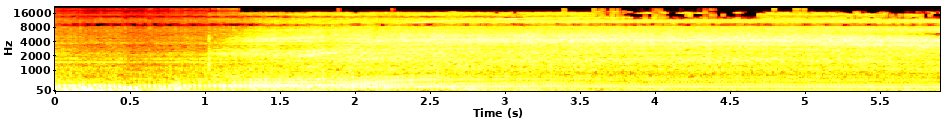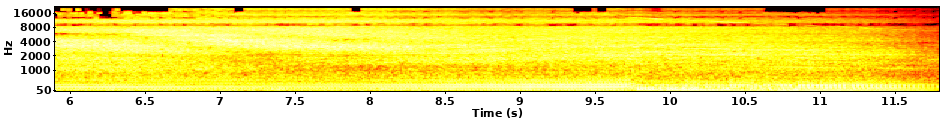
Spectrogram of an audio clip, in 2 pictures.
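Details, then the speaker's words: A-iPower SUA2300i 1800 W gas inverter generator, started in low idle (eco) mode on a job site; when a grinder is switched on the engine climbs quickly to a steady higher drone under load, then eases back: normal engine speed-up under load. "When I start the grinder, you'll hear the engine kick up in RPMs so that we're not using more power than we need."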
